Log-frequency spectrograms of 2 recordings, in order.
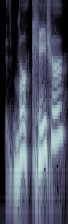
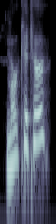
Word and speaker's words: Mercator: The reason for this is that familiar, and I may be butchering this word, Mercator map projection. Is that how you say it, Jamie? Do you know? Mercator? Mercator map? Yeah, I see it. Okay. Yeah, whatever you think. Okay, we're going to go with Mercator.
